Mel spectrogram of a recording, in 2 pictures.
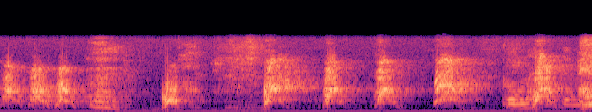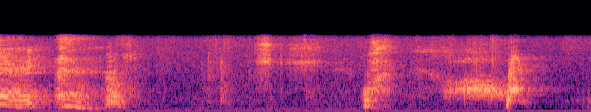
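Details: Indoors, a pet pug shares a room with a min pin while a big stuffed animal is pushed at them; a quick run of short, punchy barks about every half second, then a man speaks before a few more barks.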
